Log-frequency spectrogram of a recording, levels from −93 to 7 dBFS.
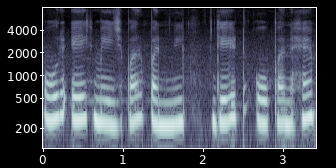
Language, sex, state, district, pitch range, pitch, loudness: Hindi, female, Uttar Pradesh, Shamli, 235-265 Hz, 245 Hz, -14 LUFS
